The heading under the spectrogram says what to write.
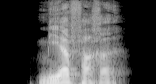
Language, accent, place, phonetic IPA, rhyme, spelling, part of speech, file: German, Germany, Berlin, [ˈmeːɐ̯faxə], -eːɐ̯faxə, mehrfache, adjective, De-mehrfache.ogg
- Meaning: inflection of mehrfach: 1. strong/mixed nominative/accusative feminine singular 2. strong nominative/accusative plural 3. weak nominative all-gender singular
